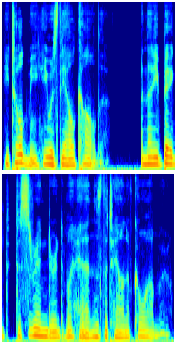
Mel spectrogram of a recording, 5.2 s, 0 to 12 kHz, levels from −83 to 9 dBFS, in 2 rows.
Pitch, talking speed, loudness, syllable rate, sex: 135 Hz, 230 wpm, -19 LUFS, 6.0 syllables/s, male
